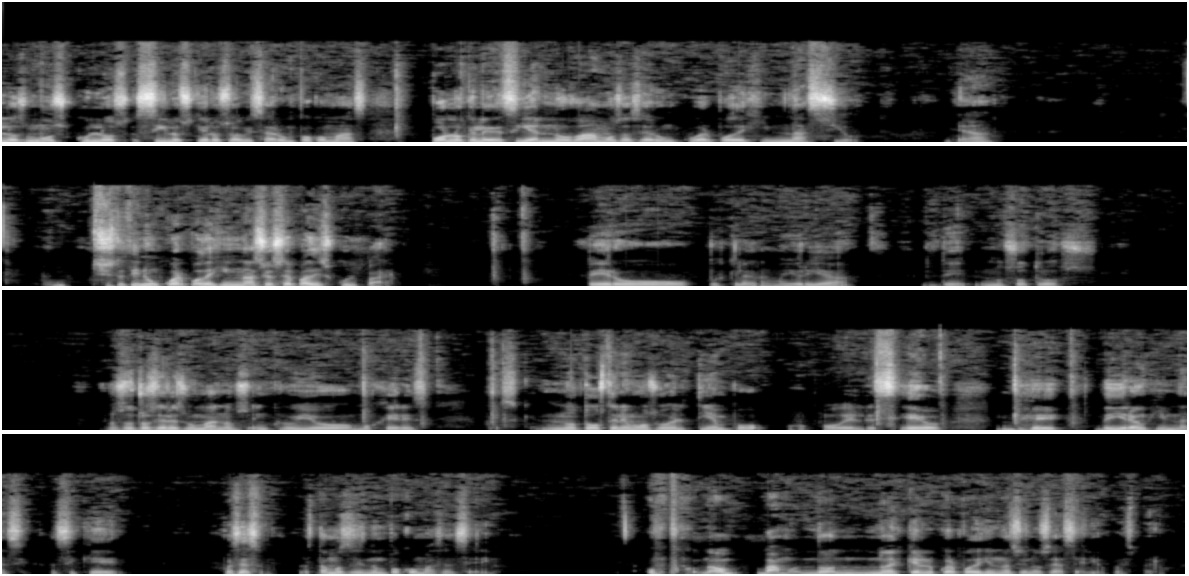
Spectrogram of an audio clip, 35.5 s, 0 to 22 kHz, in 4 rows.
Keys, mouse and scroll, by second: 2.4 click, 3.3 shift+middle click, 3.9-12.2 shift+drag, 12.3 click, 13.0-14.9 shift+drag, 15.0-17.8 drag, 17.8 middle click, 18.5-20.7 drag, 20.7 shift+middle click, 21.7 f, 22.4 click, 22.8 click, 24.1 middle click, 25.0 shift+middle click, 26.1 shift+middle click, 27.2-30.4 drag, 30.4-32.3 drag, 32.8-35.5 drag.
